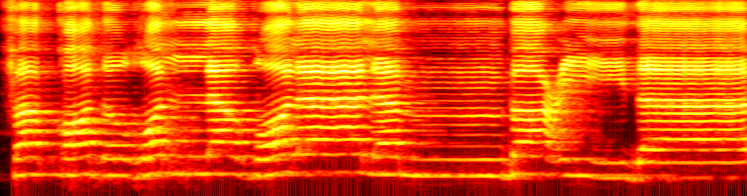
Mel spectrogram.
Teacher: اب یہاں پر آپ لوگ یہ چھوٹی میم دیکھ رہے ہیں، یہاں پر ہم نے کرنا ہے اقلاب، یعنی تنوین کے بعد با گئی ہے تو یہاں تنوین میں جو نون کی آواز ہے اس کو ہم نے میم کے ساتھ بدل کر ادا کرنا ہے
